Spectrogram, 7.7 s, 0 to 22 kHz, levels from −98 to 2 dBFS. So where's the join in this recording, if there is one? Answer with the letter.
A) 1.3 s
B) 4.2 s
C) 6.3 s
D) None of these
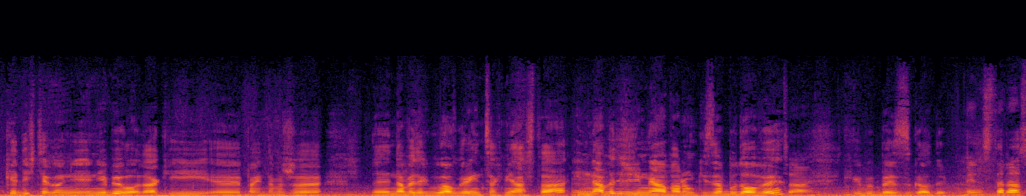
C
